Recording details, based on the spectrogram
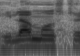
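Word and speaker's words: Gila monster: में पाई जाती है उसको कुछ लोग गीला मनस्टर कहते हैं या उसको प्रोनाउंस करने के लिए हीला मनस्टर कहते हैं वो दुनिया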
